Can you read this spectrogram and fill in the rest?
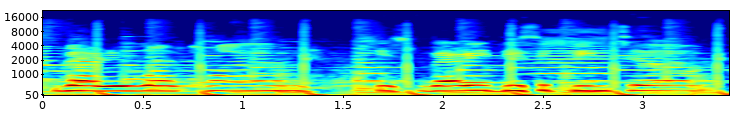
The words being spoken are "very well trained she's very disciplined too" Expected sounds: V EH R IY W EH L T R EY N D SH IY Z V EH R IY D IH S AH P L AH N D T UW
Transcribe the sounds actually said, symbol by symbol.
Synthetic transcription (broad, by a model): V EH R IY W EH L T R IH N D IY S V EH R IY D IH S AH P L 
